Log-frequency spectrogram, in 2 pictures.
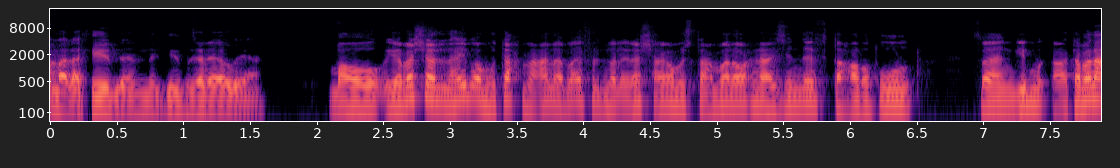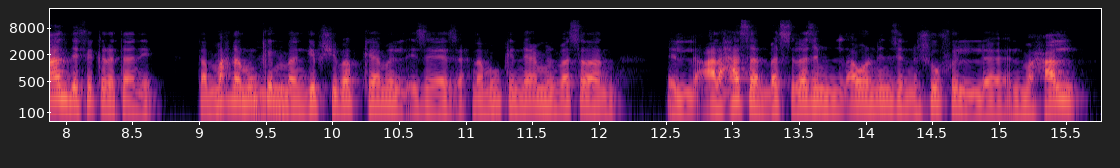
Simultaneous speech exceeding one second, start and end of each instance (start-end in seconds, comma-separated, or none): none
